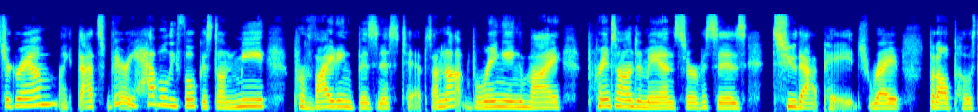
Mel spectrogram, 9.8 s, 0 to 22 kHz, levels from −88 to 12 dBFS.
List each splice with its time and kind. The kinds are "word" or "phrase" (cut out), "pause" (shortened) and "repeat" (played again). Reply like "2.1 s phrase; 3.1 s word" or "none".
none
